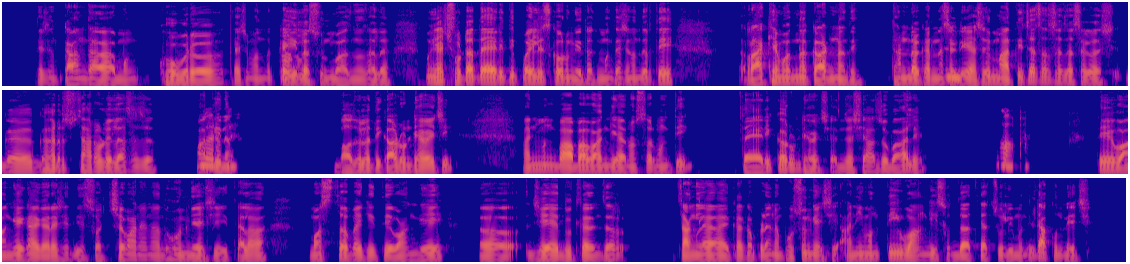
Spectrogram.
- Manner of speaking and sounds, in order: "आणेतोवर" said as "अणुस्तोवर"; other background noise
- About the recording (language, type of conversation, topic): Marathi, podcast, तुझ्या आजी-आजोबांच्या स्वयंपाकातली सर्वात स्मरणीय गोष्ट कोणती?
